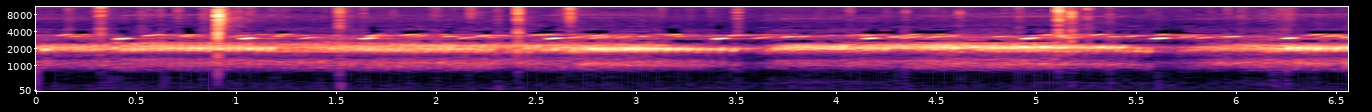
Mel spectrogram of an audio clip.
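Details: Spring peepers and frogs massed at an illuminated backyard pond in May: relentless shrill peeping merging into one steady trilling drone, with brief dips and scattered clicking sounds.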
